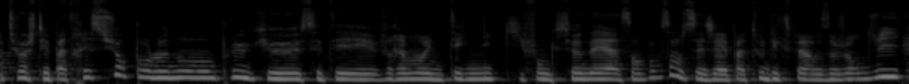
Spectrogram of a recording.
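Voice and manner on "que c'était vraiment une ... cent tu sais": ordinary delivery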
